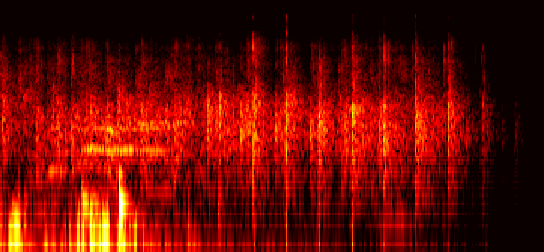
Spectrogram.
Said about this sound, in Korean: 자, 그러면 어, 저도 박수로 여러분들도 박수로 마치겠습니다. 감사합니다.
